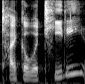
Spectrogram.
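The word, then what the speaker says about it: Taika Waititi: love it it's from the mind of uh taika watiti is how you say his name taika he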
